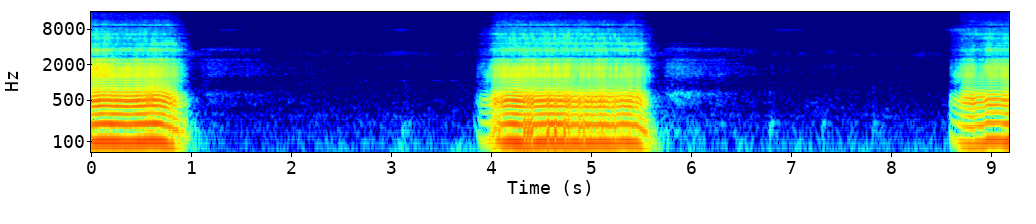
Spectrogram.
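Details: Real recording of a man snoring: loud, deep, rumbling snores on the in-breath separated by long silent pauses, about 13 a minute; snoring.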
